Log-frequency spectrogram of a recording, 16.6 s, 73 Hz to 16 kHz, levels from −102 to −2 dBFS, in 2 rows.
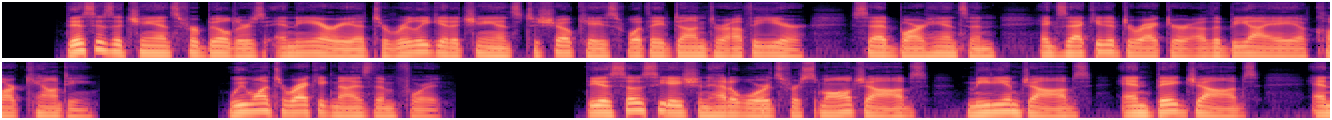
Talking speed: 190 wpm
